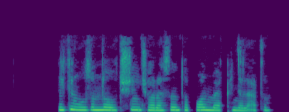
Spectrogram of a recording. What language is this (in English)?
Uzbek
